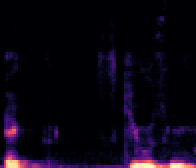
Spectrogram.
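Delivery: slow model Excuse me; correct pronunciation. Shown as a demonstration. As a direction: Excuse me slow, each syllable clear. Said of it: "किस तरह pronounce करेंगे".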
